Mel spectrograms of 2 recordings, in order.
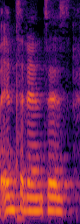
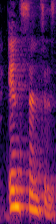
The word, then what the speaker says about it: instances: So I'll tell you a couple of incidences, is that how you say it? Instances, that's it, where I asked for a sign.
